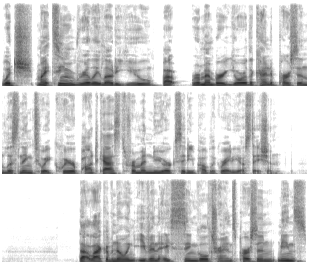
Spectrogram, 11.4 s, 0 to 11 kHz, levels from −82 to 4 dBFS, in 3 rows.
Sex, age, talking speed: male, 20-39, 195 wpm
